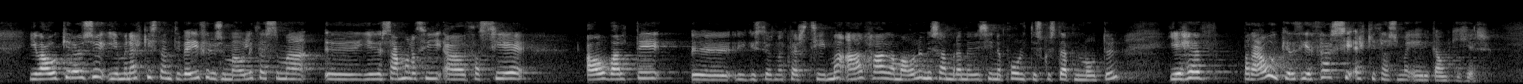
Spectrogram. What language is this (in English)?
Icelandic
